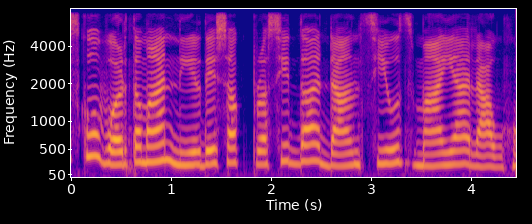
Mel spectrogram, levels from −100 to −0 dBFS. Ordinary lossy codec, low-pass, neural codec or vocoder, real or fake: none; 7.2 kHz; vocoder, 44.1 kHz, 128 mel bands every 512 samples, BigVGAN v2; fake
